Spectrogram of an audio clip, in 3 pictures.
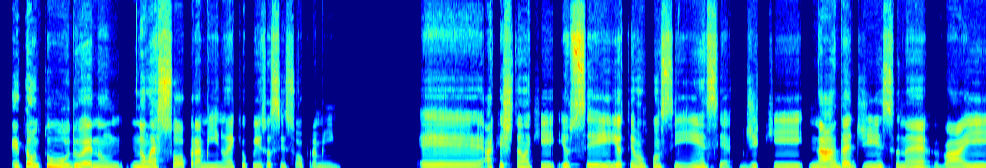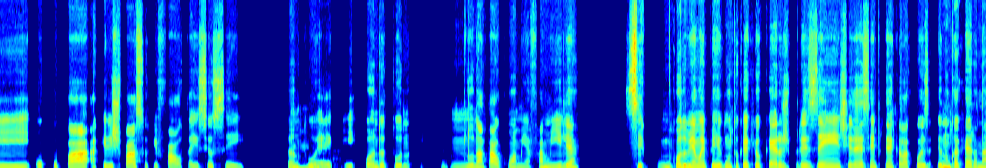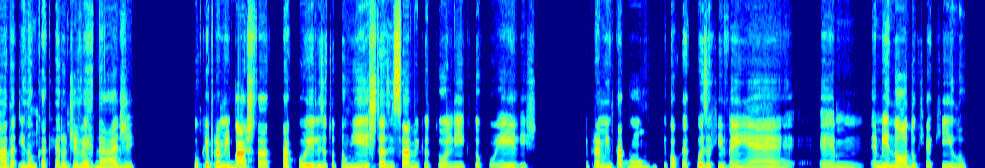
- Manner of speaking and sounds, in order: tapping; other background noise
- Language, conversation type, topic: Portuguese, advice, Gastar impulsivamente para lidar com emoções negativas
